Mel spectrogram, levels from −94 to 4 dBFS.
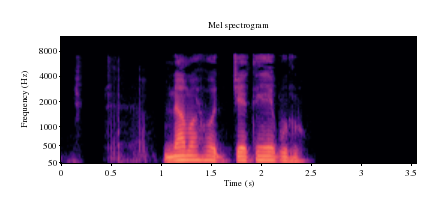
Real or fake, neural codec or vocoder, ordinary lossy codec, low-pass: fake; codec, 16 kHz, 4 kbps, FunCodec, trained on Chinese and English, 50 frames a second; MP3, 64 kbps; 7.2 kHz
